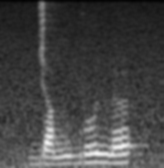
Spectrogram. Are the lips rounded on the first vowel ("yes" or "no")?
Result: no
